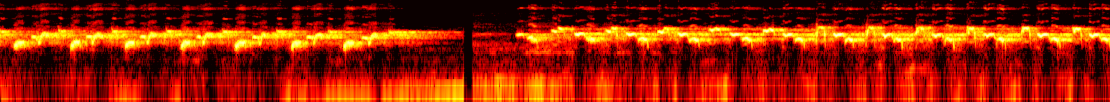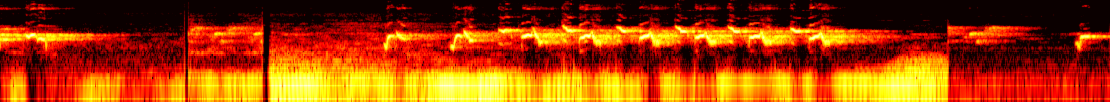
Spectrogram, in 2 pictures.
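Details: Long 'ropel' song of a sooty-headed bulbul, played to provoke other bulbuls into answering: fast, evenly repeated downslurred chirps in long runs broken by short pauses, with a burst of low noise midway.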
